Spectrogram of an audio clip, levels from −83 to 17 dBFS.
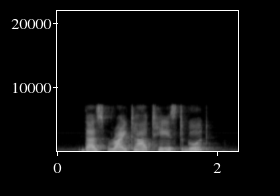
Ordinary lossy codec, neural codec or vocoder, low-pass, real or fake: none; none; 7.2 kHz; real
